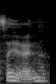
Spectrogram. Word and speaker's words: Psyren: Alors Siren, ça s'écrit Psyren, mais c'est un jeu de mots avec Siren, donc la sirène, le bruit qui retentit.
